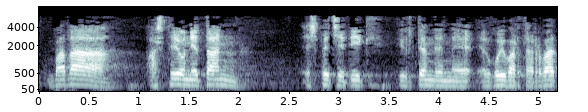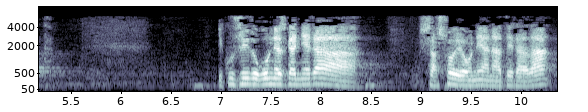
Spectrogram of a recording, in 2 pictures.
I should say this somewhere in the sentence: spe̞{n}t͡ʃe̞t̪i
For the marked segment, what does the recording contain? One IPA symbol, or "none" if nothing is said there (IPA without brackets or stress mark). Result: none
